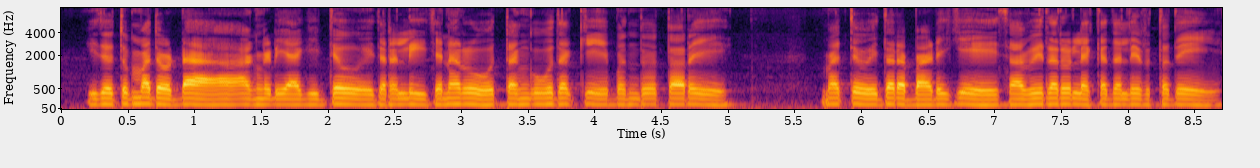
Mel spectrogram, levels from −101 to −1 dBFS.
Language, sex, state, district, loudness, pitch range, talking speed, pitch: Kannada, male, Karnataka, Shimoga, -21 LUFS, 120-125 Hz, 75 wpm, 120 Hz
